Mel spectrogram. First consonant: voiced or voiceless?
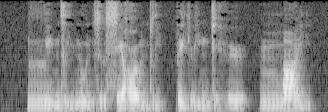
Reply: voiced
